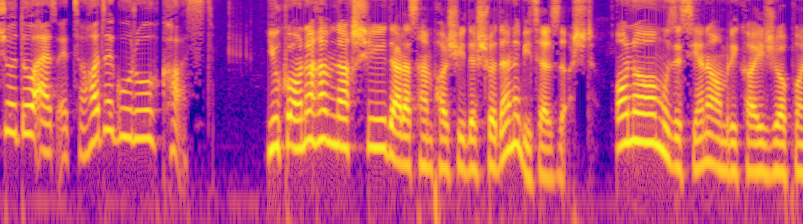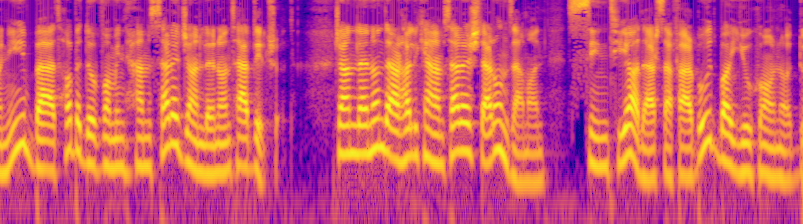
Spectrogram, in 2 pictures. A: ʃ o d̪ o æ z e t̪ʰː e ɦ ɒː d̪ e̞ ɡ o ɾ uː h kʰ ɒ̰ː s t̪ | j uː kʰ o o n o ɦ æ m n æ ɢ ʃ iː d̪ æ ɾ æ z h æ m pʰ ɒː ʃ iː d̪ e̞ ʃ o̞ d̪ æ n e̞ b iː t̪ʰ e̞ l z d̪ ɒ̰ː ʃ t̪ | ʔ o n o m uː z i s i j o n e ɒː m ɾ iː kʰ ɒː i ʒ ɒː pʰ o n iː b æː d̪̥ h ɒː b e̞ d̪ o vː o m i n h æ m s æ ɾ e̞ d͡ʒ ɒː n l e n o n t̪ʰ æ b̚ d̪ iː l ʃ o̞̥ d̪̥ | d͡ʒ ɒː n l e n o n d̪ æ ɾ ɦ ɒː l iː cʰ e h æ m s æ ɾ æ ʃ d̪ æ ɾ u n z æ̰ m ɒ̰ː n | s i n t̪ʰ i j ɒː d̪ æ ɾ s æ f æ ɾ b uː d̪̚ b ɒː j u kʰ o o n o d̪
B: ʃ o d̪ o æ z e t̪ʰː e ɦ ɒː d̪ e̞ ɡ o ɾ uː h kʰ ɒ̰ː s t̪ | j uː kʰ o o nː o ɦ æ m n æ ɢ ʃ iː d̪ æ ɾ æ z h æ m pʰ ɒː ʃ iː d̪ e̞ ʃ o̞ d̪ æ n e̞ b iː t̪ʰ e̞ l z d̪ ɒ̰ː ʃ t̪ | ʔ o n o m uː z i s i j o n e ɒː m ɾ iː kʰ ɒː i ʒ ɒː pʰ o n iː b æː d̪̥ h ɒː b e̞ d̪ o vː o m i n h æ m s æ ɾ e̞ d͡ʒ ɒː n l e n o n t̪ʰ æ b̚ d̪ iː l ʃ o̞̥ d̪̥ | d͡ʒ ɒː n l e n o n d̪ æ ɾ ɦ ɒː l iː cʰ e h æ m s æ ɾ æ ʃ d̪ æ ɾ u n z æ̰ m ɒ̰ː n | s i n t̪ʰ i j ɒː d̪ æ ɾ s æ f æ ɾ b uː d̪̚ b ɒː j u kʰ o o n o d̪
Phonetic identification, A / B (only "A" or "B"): A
